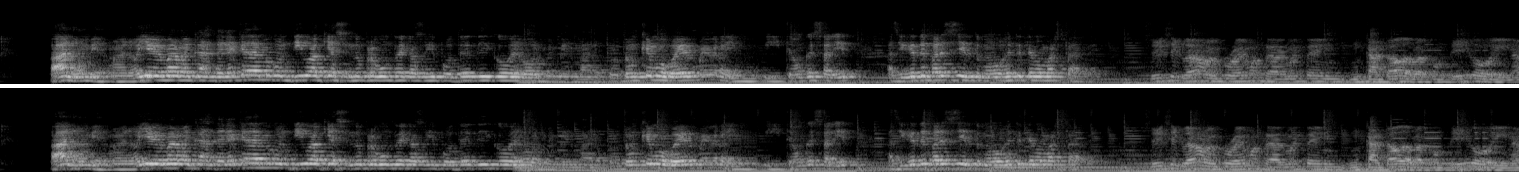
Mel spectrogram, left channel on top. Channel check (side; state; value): both; normal; correlation -0.03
